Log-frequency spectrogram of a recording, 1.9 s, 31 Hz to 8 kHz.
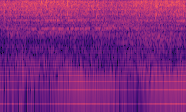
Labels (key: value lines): label: anthrophony, boat engine
recorder: SoundTrap 500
